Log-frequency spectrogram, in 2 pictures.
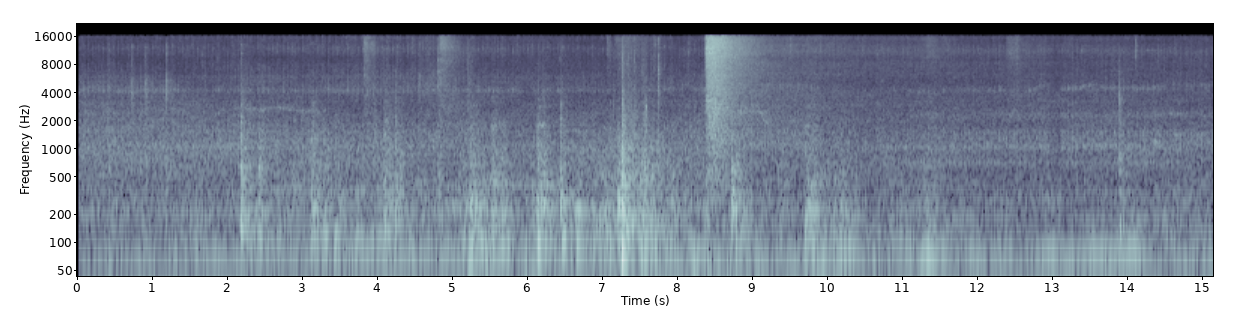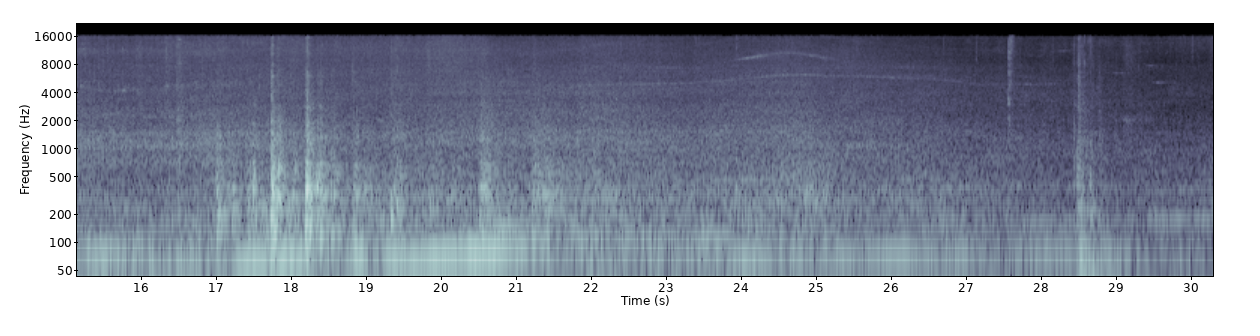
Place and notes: {
  "title": "garbage truck - Köln, garbage truck",
  "description": "may 30, 2008. - project: \"hasenbrot - a private sound diary\"",
  "latitude": "50.92",
  "longitude": "6.96",
  "altitude": "52",
  "timezone": "GMT+1"
}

